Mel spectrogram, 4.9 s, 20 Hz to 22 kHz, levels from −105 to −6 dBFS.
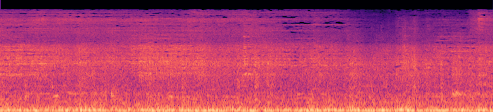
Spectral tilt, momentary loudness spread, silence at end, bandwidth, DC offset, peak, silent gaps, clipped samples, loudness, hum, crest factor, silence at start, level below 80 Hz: -4 dB/octave; 3 LU; 0 s; 16.5 kHz; under 0.1%; -8 dBFS; none; under 0.1%; -24 LUFS; none; 14 dB; 0 s; -26 dBFS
